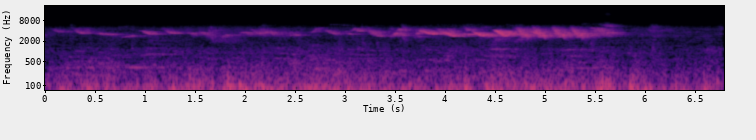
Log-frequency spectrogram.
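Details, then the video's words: Towa towa, or chestnut-bellied seed finch, from Guyana, delivering a long, fluid warbling song of quick slurred notes. The song builds in loudness midway and then trails off, with a steady low hum and faint ambient noise. "towa towa bird"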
